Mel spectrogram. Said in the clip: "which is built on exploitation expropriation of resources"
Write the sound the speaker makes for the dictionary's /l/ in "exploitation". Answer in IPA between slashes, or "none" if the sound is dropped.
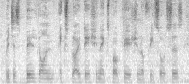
/l/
